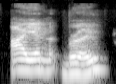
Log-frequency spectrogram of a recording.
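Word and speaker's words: Irn-Bru: on the bottom shelf the IR N Brew it's iron Brew that's how you pronounce it made in Scotland from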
